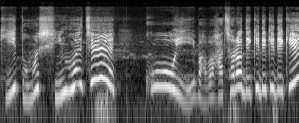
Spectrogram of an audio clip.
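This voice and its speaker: A woman playing a mother in a family comedy skit, talking in an animated, teasing, sing-song way. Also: very high-pitched, moderate pace, no echo.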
